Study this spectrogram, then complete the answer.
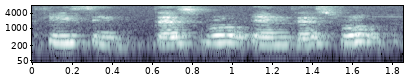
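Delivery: ordinary talk, nothing marked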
